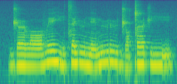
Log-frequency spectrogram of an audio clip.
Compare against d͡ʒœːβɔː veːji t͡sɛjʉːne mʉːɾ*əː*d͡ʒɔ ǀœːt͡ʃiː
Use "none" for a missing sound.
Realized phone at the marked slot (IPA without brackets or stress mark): ʉː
